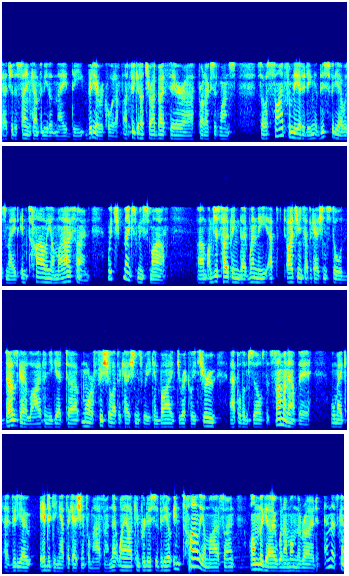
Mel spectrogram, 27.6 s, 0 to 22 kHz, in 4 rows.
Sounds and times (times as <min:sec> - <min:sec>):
Speech: 0:00.0 - 0:10.2, 0:10.8 - 0:27.5.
